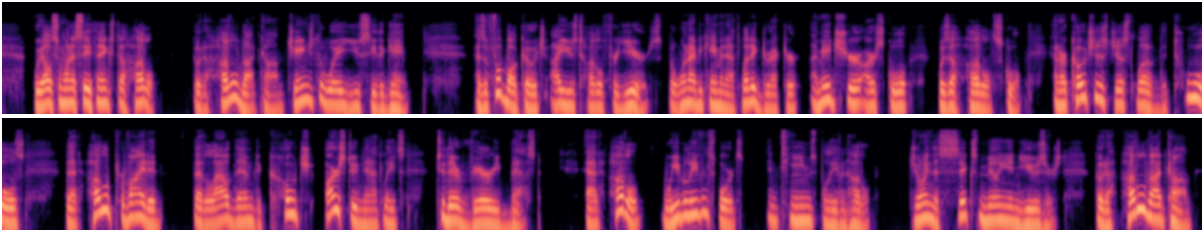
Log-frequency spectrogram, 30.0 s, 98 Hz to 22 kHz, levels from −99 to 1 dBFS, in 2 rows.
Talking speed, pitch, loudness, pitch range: 170 wpm, 155 Hz, -26 LUFS, 135-175 Hz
